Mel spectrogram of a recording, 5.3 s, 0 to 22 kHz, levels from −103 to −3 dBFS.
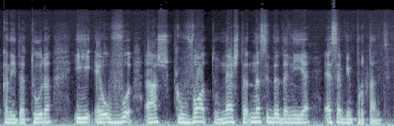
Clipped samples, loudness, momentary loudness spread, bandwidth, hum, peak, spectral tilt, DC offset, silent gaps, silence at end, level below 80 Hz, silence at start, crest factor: under 0.1%; -20 LUFS; 4 LU; 12.5 kHz; none; -8 dBFS; -6.5 dB/octave; 2%; none; 0 s; -38 dBFS; 0 s; 12 dB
